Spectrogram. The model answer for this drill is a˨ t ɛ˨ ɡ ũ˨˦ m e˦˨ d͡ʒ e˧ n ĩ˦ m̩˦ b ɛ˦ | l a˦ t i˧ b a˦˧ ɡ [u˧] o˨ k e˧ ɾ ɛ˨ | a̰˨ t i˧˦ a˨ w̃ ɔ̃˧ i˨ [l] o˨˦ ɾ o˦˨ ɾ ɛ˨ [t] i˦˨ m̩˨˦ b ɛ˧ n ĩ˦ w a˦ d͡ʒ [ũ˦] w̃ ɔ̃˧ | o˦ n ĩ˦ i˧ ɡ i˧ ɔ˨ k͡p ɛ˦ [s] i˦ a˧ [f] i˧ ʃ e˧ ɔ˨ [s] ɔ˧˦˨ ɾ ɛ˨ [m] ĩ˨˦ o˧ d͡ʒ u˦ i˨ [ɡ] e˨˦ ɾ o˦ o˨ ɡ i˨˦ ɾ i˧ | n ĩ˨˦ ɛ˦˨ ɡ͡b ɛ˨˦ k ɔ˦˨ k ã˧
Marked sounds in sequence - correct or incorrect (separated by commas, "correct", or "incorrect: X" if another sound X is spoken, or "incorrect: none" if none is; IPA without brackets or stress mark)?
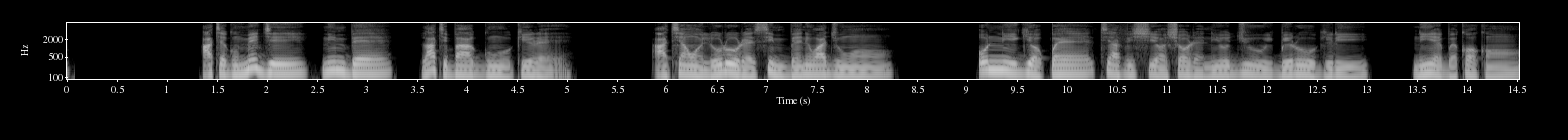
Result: incorrect: ũ˧, correct, incorrect: s, incorrect: u˦, incorrect: t, correct, incorrect: ʃ, incorrect: n, incorrect: ɡ͡b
